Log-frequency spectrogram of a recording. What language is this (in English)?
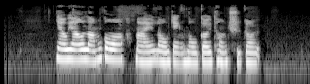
Cantonese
